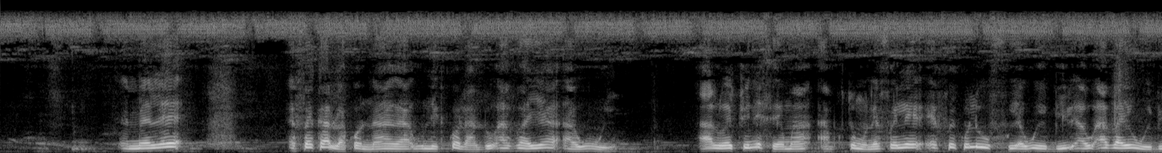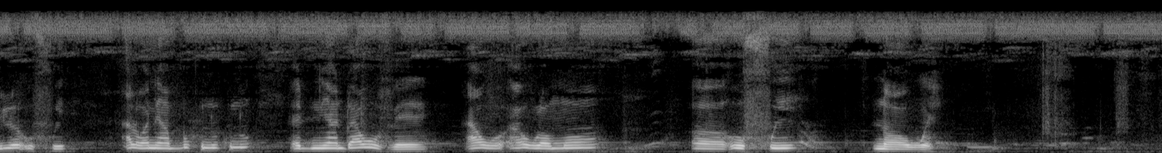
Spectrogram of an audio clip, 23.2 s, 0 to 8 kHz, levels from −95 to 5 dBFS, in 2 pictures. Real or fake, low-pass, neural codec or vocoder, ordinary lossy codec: real; 7.2 kHz; none; AAC, 48 kbps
